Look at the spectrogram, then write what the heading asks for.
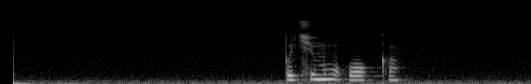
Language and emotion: Russian, neutral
